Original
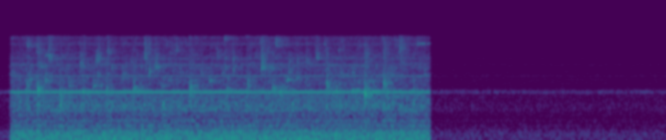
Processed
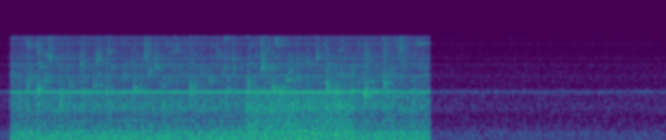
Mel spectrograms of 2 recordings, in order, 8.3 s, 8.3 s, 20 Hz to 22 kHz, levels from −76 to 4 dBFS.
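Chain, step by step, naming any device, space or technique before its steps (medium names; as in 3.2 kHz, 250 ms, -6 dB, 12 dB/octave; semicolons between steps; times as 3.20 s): vinyl LP (crackle 41 per s -45 dBFS; pink noise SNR 40 dB); 3.07–4.42 s: peaking EQ 590 Hz +7.5 dB 2.6 oct; trim +8 dB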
